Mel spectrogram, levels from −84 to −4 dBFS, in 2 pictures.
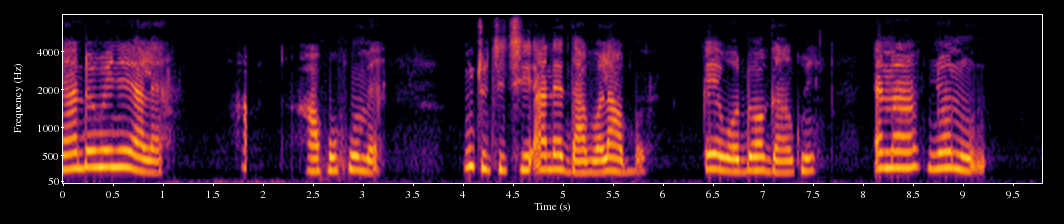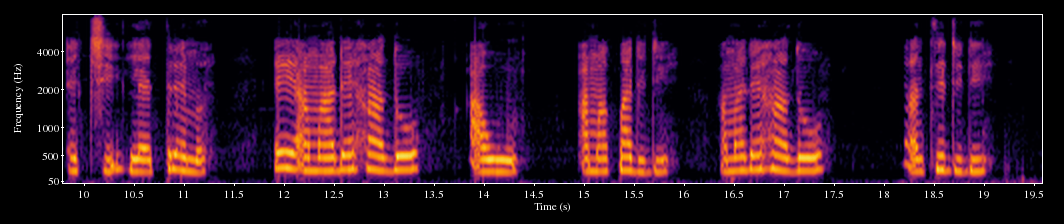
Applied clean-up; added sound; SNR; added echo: none; none; none; none.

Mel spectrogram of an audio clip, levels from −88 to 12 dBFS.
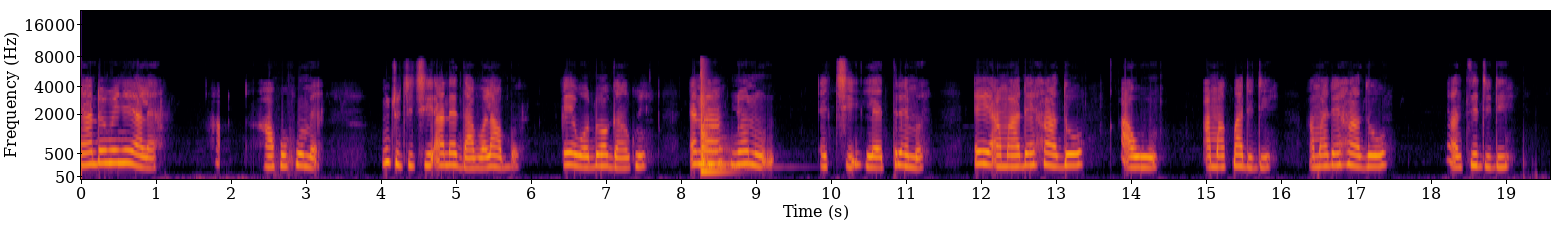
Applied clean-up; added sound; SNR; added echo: none; Snare drum; 3 dB; none.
